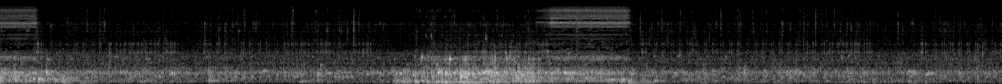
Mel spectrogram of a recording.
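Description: Scuba diver's regulator breathing underwater: a bubbling burst of exhaled air about four seconds in that ends in a brief high hiss, with quieter water noise between breaths.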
